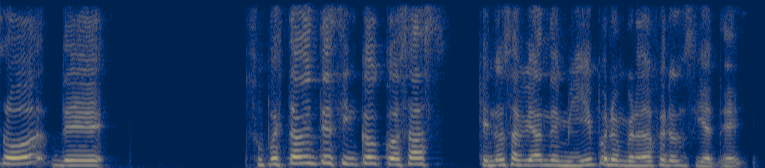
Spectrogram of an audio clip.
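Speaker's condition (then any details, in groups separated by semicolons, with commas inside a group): Down syndrome; congenital, since birth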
